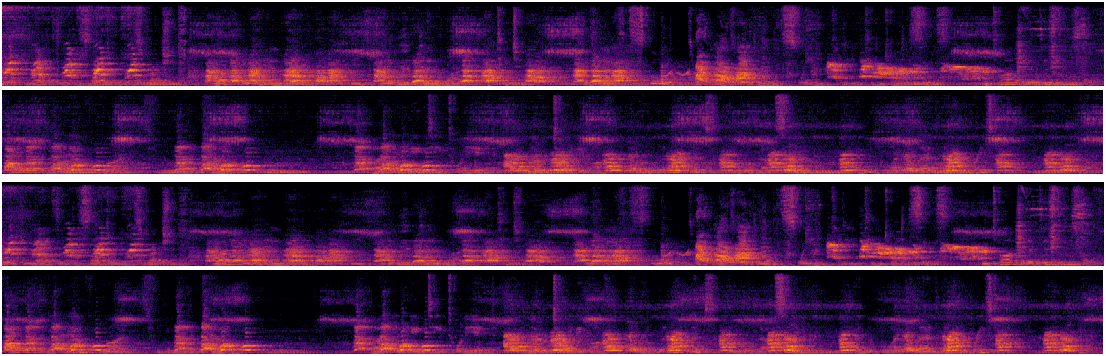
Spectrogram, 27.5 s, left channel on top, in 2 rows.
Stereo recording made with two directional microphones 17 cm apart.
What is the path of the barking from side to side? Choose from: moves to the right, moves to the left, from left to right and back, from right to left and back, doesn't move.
moves to the right.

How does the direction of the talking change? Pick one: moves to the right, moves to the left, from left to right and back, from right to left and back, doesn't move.
from right to left and back.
